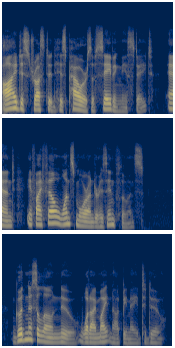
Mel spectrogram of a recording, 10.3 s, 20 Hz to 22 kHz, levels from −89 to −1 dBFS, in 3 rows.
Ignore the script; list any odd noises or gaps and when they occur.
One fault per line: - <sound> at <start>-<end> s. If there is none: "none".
none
